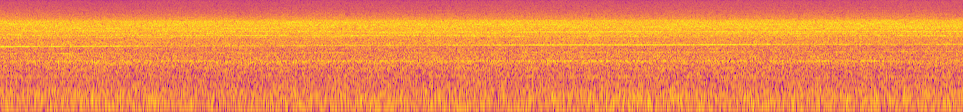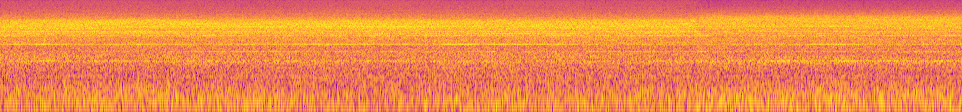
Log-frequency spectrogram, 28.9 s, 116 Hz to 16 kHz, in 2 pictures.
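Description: Ilyushin Il-86's Kuznetsov NK-86 turbofan engines running on a ground run: a loud, steady jet whine over a strong hiss. The main whine rises slightly in pitch over the first couple of seconds, then holds steady.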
